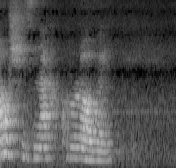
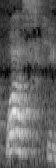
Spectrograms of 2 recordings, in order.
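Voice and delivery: higher, louder plea for mercy; pleading; 6 semitones higher, 6 dB louder than usual. A narrator's reading. Śnieżka begs the queen's side for mercy, raised pleading cry. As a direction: cry out one pleading word, as a storyteller would. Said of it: "błagała Śnieżka".

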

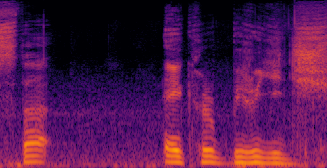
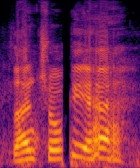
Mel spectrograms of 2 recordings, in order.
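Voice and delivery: thrilled; 8 semitones higher, 7 dB louder than usual. Real, not acted. Excited at finding the sea path.

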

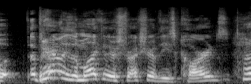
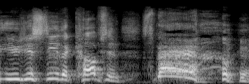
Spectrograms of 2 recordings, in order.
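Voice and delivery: laughing; 7 semitones higher, slower than usual. Real, not acted. Laughing while retelling the duel.

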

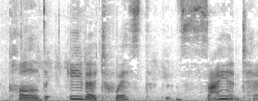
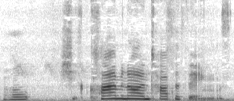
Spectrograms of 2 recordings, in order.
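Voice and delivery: ordinary delivery, nothing marked

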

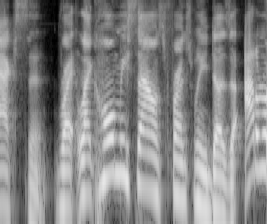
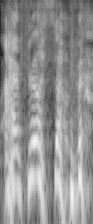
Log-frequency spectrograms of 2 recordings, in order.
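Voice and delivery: higher, breaking into real laughter; laughing; 6 semitones higher than usual. Real, not acted. Streamer feeling bad for the Uber driver, laughing. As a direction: say it through a real laughing fit.

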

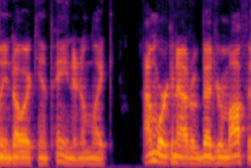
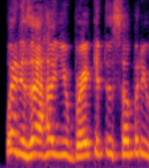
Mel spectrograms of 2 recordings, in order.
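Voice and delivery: much higher, louder and fast, half-joking disbelief; incredulous outburst; 6 dB louder, faster than usual. Retold or imitated. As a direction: fire it off at the nurse in comic disbelief. Retelling nurse's blunt triplets news.

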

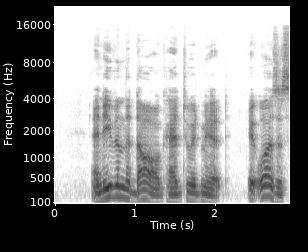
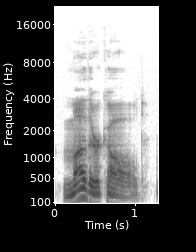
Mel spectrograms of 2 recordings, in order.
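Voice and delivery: usual speaking voice

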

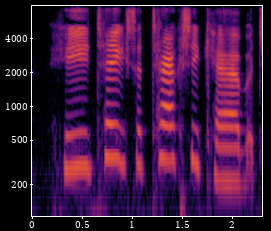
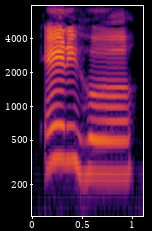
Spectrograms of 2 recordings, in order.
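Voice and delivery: usual speaking voice

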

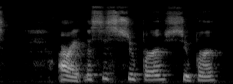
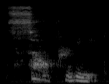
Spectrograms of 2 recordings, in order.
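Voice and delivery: whisper; 4 semitones lower, 14 dB quieter than usual. Real, not acted. Whispered while opening package.

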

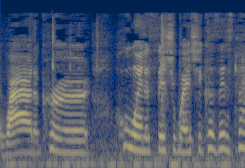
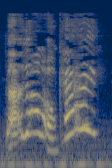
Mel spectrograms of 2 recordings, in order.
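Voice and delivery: much higher, sing-song put-on voice; mocking concern. Real, not acted. Taunting the haters with a high mocking voice. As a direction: fake concern in a squeaky mock tone.

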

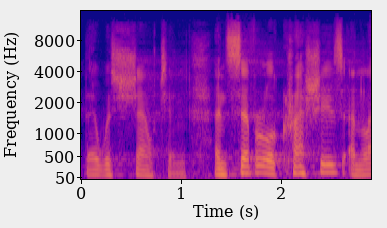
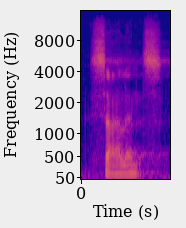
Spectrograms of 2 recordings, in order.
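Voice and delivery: usual speaking voice

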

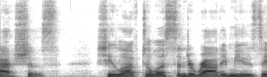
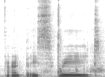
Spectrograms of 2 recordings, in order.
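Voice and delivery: soft aside; 2 semitones lower, 8 dB quieter than usual. Real, not acted. Reader softly shows the child the picture. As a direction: point it out softly.

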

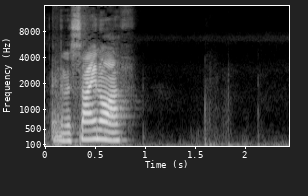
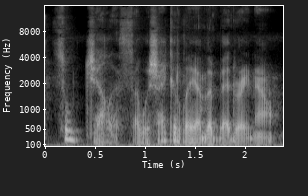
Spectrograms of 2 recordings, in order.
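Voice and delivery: quiet aside; 14 dB quieter than usual. Real, not acted. Aside while watching dogs.

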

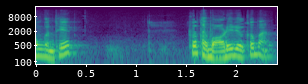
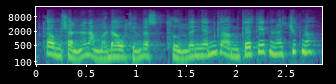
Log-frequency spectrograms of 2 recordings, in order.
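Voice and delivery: usual speaking voice

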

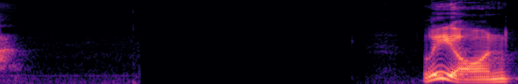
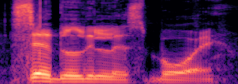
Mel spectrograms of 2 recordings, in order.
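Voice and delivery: ordinary delivery, nothing marked

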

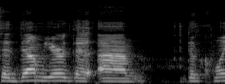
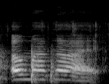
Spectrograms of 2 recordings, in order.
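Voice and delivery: excited; 4 semitones higher, 6 dB louder, slower than usual. Real, not acted. Excited outburst between sung lines.

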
